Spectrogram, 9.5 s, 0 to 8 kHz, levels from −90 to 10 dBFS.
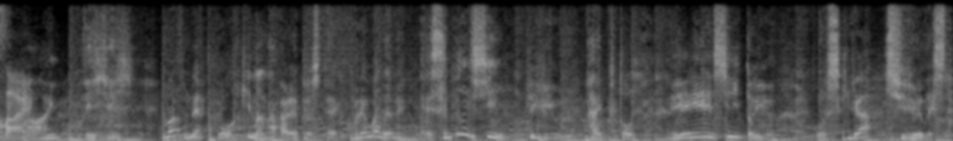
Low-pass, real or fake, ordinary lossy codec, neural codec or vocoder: none; fake; none; codec, 16 kHz, 2 kbps, FreqCodec, larger model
